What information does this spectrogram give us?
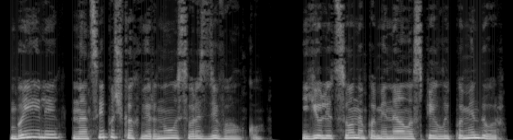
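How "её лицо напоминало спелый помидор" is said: plain reading voice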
